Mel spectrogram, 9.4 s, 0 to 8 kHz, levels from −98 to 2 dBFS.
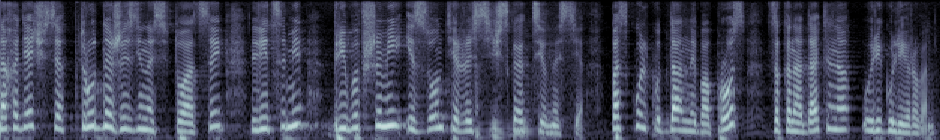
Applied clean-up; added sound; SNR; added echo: neural mask model RNNoise.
